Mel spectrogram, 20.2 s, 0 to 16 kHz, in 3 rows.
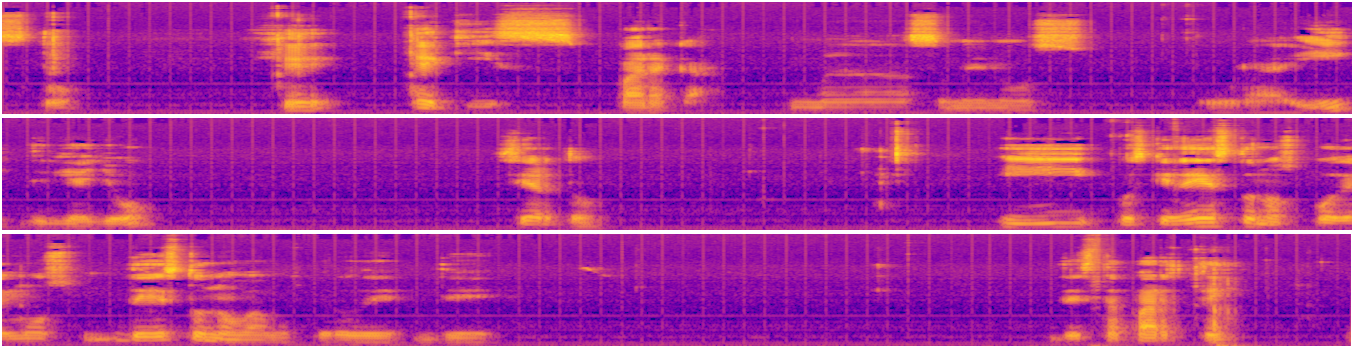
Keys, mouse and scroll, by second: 1.4 g, 2.1 x, 5.8 click, 12.4 click, 12.4 middle click, 13.6 Tab, 16.7 middle click.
